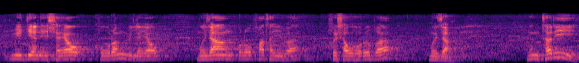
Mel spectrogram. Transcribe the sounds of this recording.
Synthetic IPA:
midijanisajawkʰɯwɾaŋbilajaw | mɯzaŋkʰɔlɔpʰatʰajba | pʰɯsawɦɔɾɯba | mɯzaŋ | nɯŋtʰaɾi

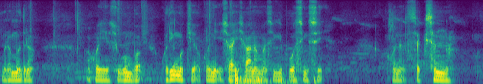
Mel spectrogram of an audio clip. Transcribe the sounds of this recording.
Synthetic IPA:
mɐɾɐmɐd̪unɐ | ɐkʰojesuɡumbɐkʰud̪ik̚mɐkʰːiɐ̰kʰojniʔḭsaisanɐmɐsiɡiposiŋsi | ɐkʰojnɐseksɐnːɐ

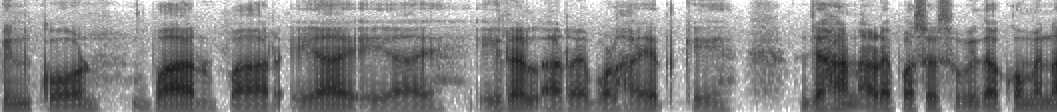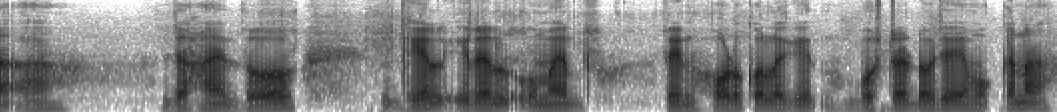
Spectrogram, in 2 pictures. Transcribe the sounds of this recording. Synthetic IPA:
pinkɔɖ | baɾbaɾɛjajɛjajiɾɛlʔa̰ɾɛbəɽɦajɛt̪̚ki | d͡ʒaɦanʔa̰ɽɛpasɛsubid̪ʱakɔmɛna̰ʔa | d͡ʒaɦãjd̪ɔ | ɡɛlḭɾɛlṵmɛɾ | ɾinhɔɽkɔləɡit̪̚ˀbɔsʈɛɾɖɔd͡ʒɛːmɔʔkana

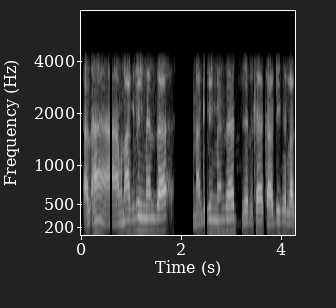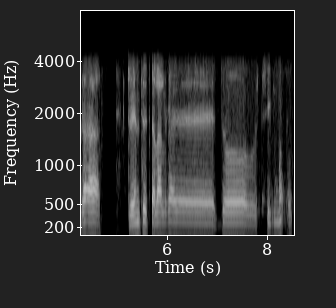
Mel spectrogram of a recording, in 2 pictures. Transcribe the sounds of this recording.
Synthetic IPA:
alhãawnaɡlimɛnd̪aʔ | wnaɡlimɛnd̪at͡ʃɛlkakawɖikɔlaɡaʔa | ʈɾɛnt̪ɛt͡ʃalalkaʔɛ | t̪ɔsik̚m

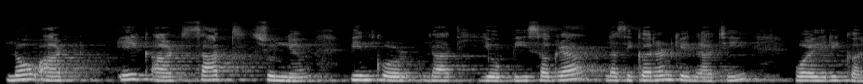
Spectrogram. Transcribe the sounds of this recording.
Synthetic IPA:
nəwaʈʰ | ekaʈʰsat̪sunjəpinkoɭɖat̪ʰjopisəɡɭjaləsikəɾəɳkend̪ɾat͡ɕi | ʋəɭɾikəɾ

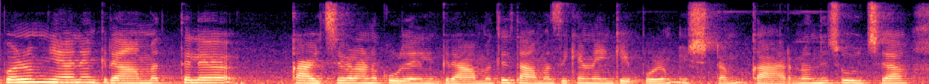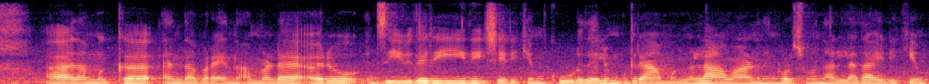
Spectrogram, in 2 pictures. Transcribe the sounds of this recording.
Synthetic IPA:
ipːo̞ːɻumɲaːnɡɾaːmɐt̪ːile | kaːɻt͡ɕːɐɣɐɭaːɳɨkuːɽuðɐllɡɾaːmɐt̪ːilt̪aːmɐsikʲːaːɳenikːipːo̞ːɻumiʂʈɐmkaːɾɐɳɐmo̞nːɨt͡ɕo̞ːðit͡ɕːa | nɐmukːɨḛnd̪aːpɐrɐjun̰ːnɐ̰mːuɽe̞o̞̰ɾud͡ʑiːʋiðɐɾiːðiɕɐɾikʲːumkuːɽuðɐlumɡɾaːmɐŋːɐɭaːʋaːɳɨnːkurɐt͡ɕːuoːnɐlːɐðaːjiɾikʲːum

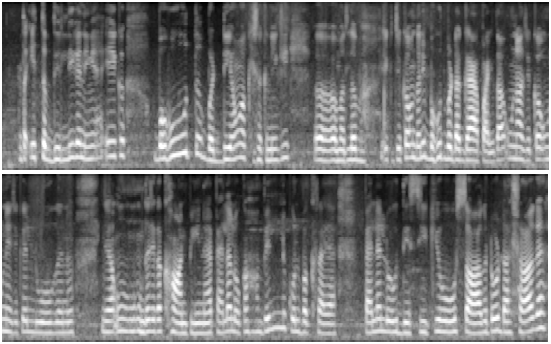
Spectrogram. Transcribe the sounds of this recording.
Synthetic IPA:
t̪ãːʔeːt̪əbd̪iːliːɡəniːɛːʔɪk | bəɦʊt̪bəɖijãːũːakʰiːsəkneːɡiː | mət̪ləbɪkd͡ʒeːkaːʊ̃nd̪aːnĩːbəɦʊt̪bəɖaːɡɛːpaːiːd̪aːʔʊnãːd͡ʒeːkaːʊnẽːd͡ʒeːkeːloːɡn | d͡ʒãːʊnd̪aːd͡ʒeːkaːkʰaːnpiːnɛːpɛːlãːloːkãːɦãːbɪlkʊlbəkʰɾaːjaː | pɛːlãːloːkd̪esiːkɪoːsaːɡʈoːɖaːʃaːɡɛː

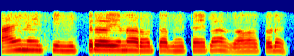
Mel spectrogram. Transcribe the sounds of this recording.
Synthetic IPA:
kajnaɦikiːmit̪ɾəjeɽ̃aɾɦot̪abʱeʈajlaɡaʋakəɽe

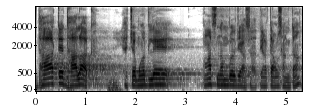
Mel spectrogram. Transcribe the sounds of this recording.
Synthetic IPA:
d̪ʱat̪ed̪ʱalakjat͡ɕaməd̪le | pãt͡snəmbəɾd͡ʑeasa̰t̪jɦãt̪ãwsãŋɡt̪ã

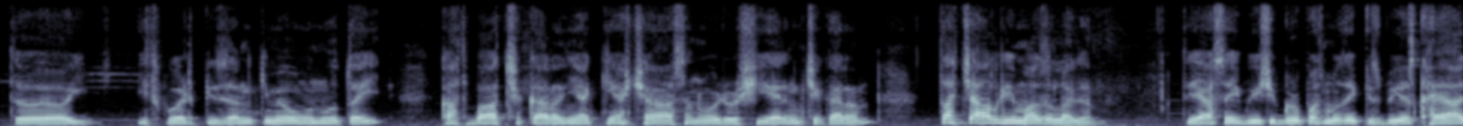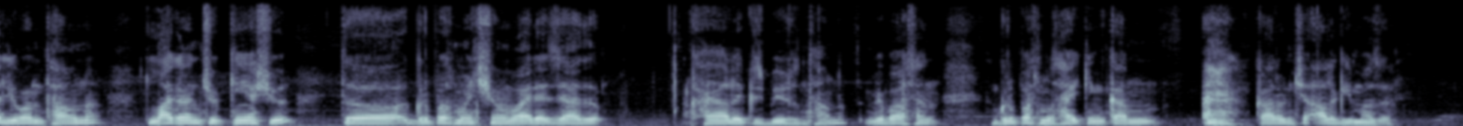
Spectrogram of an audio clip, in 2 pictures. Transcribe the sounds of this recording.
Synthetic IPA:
t̪ɨ | it̪ʰpəʈkizɐnkimeʋunut̪ɐi | kɐt̪ʰbaːt̪̚t͡ʃʰikɐɾɐnjãːkĩːst͡ʃʰiaːsɐnʋɐd͡ʒoɾʃijɐɾĩŋɡt͡ʃʰikɐɾɐn | t̪ɐt͡ʃʰiɐlɡimɐzɐlɐɡɐn | t̪ɨjaːsɐjibiːt͡ʃʰiɡɾupɐsmɐzɐkːisbeːskʰɐjaːljiʋɐnt̪ʰaːʋnɨ | lɐɡɐnt͡ʃʰukẽːt͡ʃʰu | t̪ɨɡɾupɐsmɐnt͡ʃʰiʋɐ̃nʋaːɾʲaːszʲaːd̪ɨ | kʰɐjaːlekisbeːs̬unt̪ʰaːwnɨmʲebaːsɐn | ɡɾupɐsmɐzɦaːjkʲĩŋɡkɐɾɐn | kɐɾɐnt͡ʃʰiʔɐlɡimɐzɐ

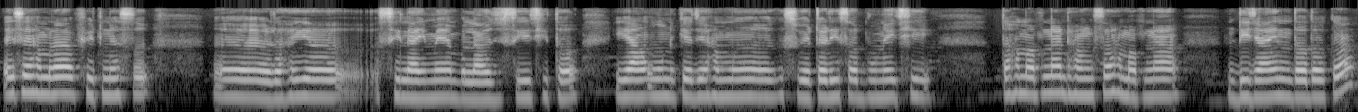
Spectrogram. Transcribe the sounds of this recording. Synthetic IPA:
əjseɦəmɾapʰiʈnes | ɾəɦəjəsilaimeblawd͡ʒsit͡ʃʰit̪ɔ | jaunked͡ʒeɦəmsweʈəɾisəːunɛt͡ʃʰi | t̪ɔɦəməpnaɖʱəŋɡsə̃ɦəməpna | ɖid͡ʒaind̪ɔd̪ɔke

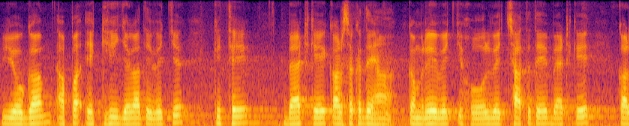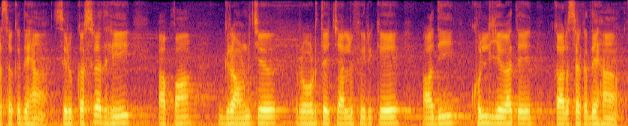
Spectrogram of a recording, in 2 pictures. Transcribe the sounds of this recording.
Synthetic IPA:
joːɡaːaːpãːʔɪkɦiːd͡ʒəɡaːt̪eːʋɪt͡ʃ | kɪt̪ʰeː | bɛːʈʰkeːkəɾsəkd̪eːɦãː | kəmɾeːʋɪt͡ʃhoːɾʋɪt͡ʃsʰat̪ʰt̪eːbɛːʈʰkeː | kəɾsəkd̪eːɦãːsɪɾfkəsɾət̪ɦiː | aːpãː | ɡɾaːʊɳɖt͡ʃ | ɾoːɽt̪eːt͡ʃəlpʰɪɾkeːaːd̪iːkʰʊliːd͡ʒəɡaːt̪eː | kəɾsəkd̪eːɦãː

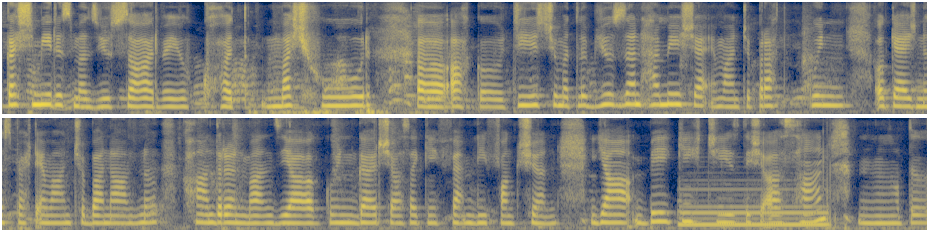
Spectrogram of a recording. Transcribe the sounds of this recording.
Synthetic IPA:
kɐʃmiːɾɨsmɐnzjusaːɾʋɐjukʰɐt̪mɐʃhuːɾ | ɐkɨt͡ʃiːzt͡ʃʰumɐt̪lɐbjuzɐnhɐmeːʃaʔḛʋaːnt͡ʃʰupɾɐt̪kun | oːkeːʒnɨspɐɦʈeʋaːnt͡ʃʰubɐnaːʋnɨ | kʰãːnd̪ɾɐnmɐnzjaːkunʲɡɐɾt͡ʃʰaːsakĩfɛːmliːfɐŋkʃɐnjaːbeːkĩɦt͡ʃiːzt̪iʃʰa̰ːsaːn | t̪ɨ

